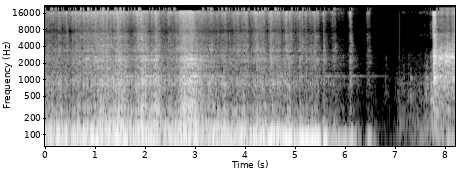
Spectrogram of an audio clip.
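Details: 1986 Chevy C10 Silverado 350 5.7 V8, just after an oil leak fix and a timing adjustment. A lumpy V8 rumble sags, dies out, then catches again. The owner thinks it is getting fuel and suspects cold; the distributor is being tightened. Rough idle and stalling.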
